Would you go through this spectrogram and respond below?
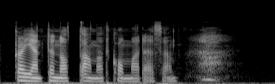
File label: ingressive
